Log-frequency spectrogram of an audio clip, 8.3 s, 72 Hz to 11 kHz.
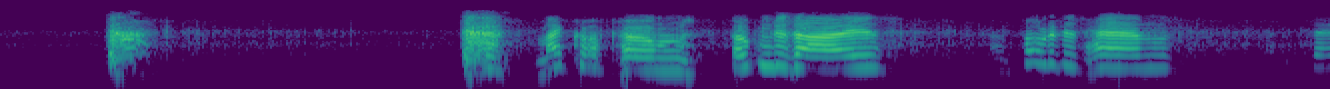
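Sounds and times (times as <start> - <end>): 
faint room hum: 0.0 - 8.3
short cough: 2.9 - 3.2
speech: 3.4 - 5.6, 6.4 - 7.4.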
